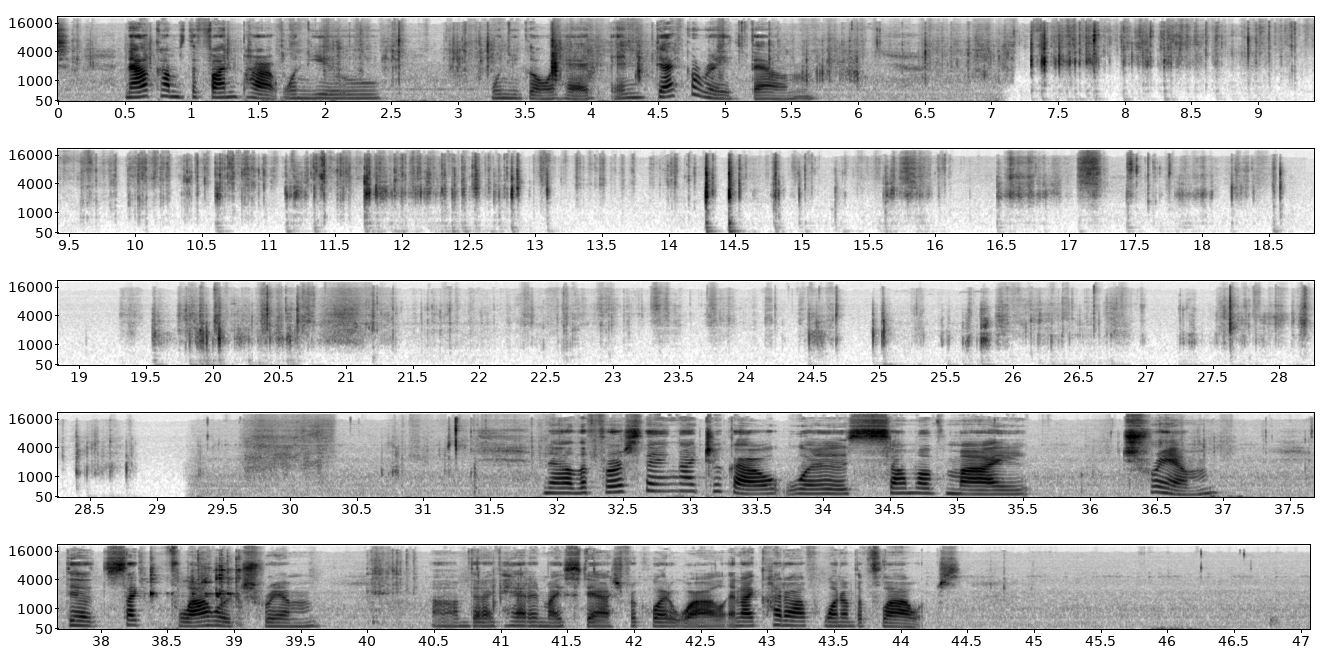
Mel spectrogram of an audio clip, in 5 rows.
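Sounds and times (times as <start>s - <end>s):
paper rustling and crinkling: 0.0s - 18.6s, 19.3s - 31.4s.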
